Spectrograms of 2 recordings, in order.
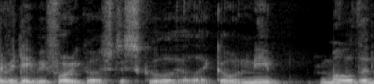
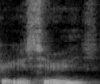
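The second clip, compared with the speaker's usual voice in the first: tearful, crying, pitched-up woman's voice; 8 semitones higher, 3 dB quieter than usual. Retelling an old woman's reply after she starts crying: imitating a crying woman. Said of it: "And she starts crying".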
